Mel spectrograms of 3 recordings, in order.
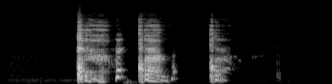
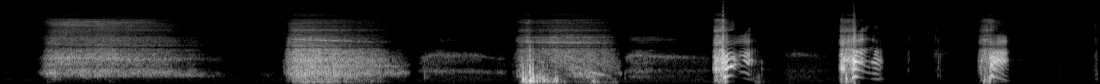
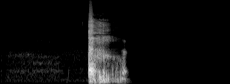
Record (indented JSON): {
  "three_cough_length": "3.3 s",
  "three_cough_amplitude": 32768,
  "three_cough_signal_mean_std_ratio": 0.36,
  "exhalation_length": "11.0 s",
  "exhalation_amplitude": 32768,
  "exhalation_signal_mean_std_ratio": 0.36,
  "cough_length": "2.3 s",
  "cough_amplitude": 32768,
  "cough_signal_mean_std_ratio": 0.23,
  "survey_phase": "beta (2021-08-13 to 2022-03-07)",
  "age": "18-44",
  "gender": "Female",
  "wearing_mask": "Yes",
  "symptom_runny_or_blocked_nose": true,
  "symptom_sore_throat": true,
  "symptom_onset": "2 days",
  "smoker_status": "Current smoker (1 to 10 cigarettes per day)",
  "respiratory_condition_asthma": false,
  "respiratory_condition_other": false,
  "recruitment_source": "Test and Trace",
  "submission_delay": "2 days",
  "covid_test_result": "Positive",
  "covid_test_method": "RT-qPCR",
  "covid_ct_value": 16.9,
  "covid_ct_gene": "ORF1ab gene",
  "covid_ct_mean": 17.3,
  "covid_viral_load": "2100000 copies/ml",
  "covid_viral_load_category": "High viral load (>1M copies/ml)"
}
